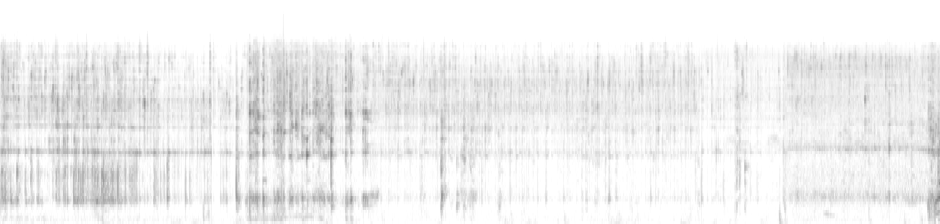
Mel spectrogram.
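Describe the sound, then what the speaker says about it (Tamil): Onions dropped into hot oil and frying in a pan, a loud crackling sizzle that bursts up early and then settles into a steady, close hiss with small pops and stirring. "எண்ணெய் காய்ஞ்சிருச்சுங்க, வெங்காயத்தை கொட்டி வணக்கணும்."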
